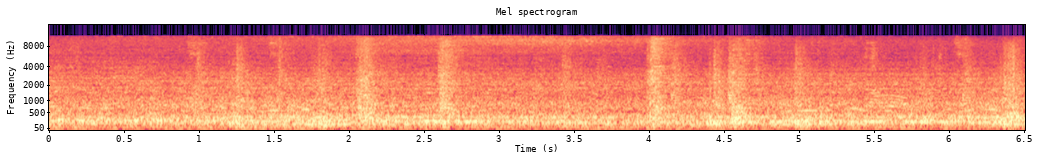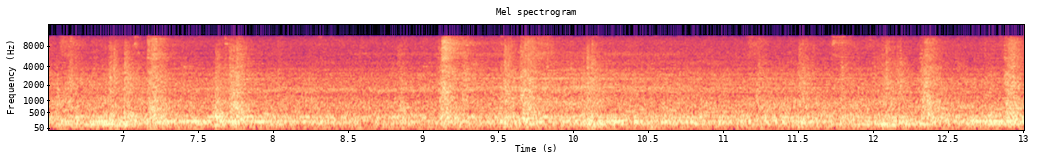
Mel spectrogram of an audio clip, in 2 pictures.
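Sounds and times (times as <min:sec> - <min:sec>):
train coaches rumbling past: 0:00.0 - 0:13.0
wheels clacking on rail joints: 0:03.4 - 0:08.0, 0:08.8 - 0:10.2, 0:11.4 - 0:13.0.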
